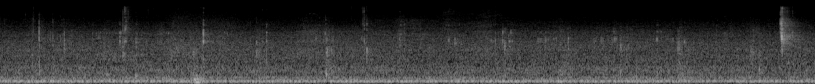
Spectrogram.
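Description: A person chewing a mouthful of pork taco with her mouth closed: soft, scattered wet mouth clicks over a steady low hum.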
